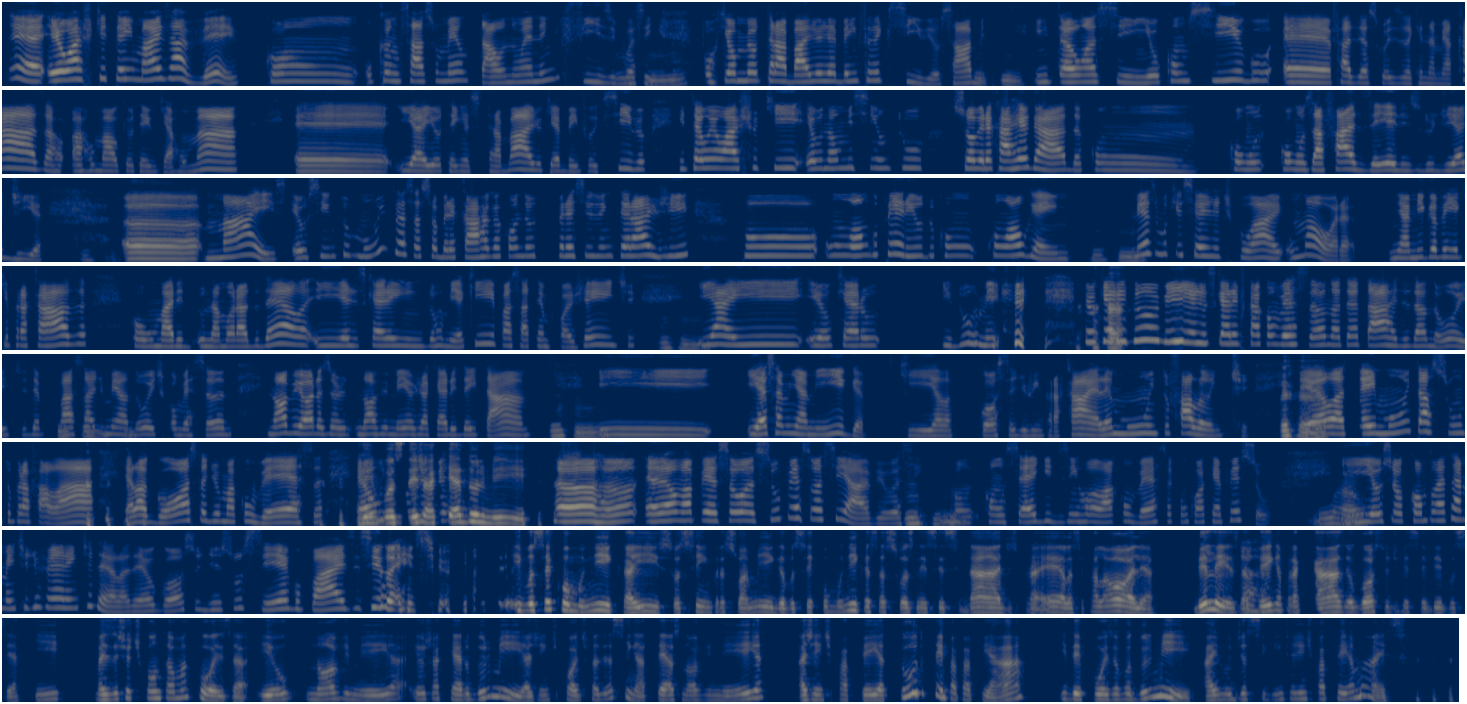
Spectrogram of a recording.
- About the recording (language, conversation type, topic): Portuguese, advice, Como posso lidar com o cansaço social e a sobrecarga em festas e encontros?
- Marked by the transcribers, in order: unintelligible speech; chuckle; laugh; laugh; chuckle; chuckle; laughing while speaking: "silêncio"; chuckle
